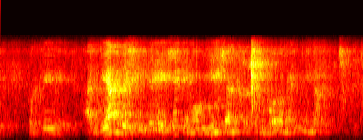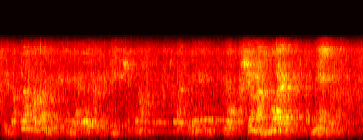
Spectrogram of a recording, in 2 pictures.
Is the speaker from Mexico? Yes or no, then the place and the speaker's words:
no; Argentina; Yo quiero afirmarme como sujeto argentino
